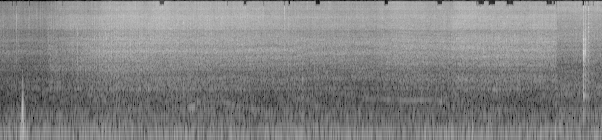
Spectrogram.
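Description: Coconut ground in a mixer, added to crab masala in a hot pan, sizzles in a loud, continuous hiss that swells and settles, with a sharp clink near the start and another at the end.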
